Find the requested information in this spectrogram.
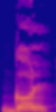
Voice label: "gol", Silabas

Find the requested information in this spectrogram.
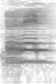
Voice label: "rrel", silabas

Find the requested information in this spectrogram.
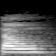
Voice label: "tahu", Silabas

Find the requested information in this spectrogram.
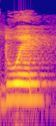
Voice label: "duen", Silabas

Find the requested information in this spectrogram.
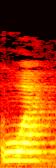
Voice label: "cua", Silabas

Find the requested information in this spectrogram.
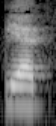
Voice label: "pliad", Silabas

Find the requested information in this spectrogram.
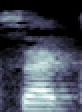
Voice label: "xac", Silabas

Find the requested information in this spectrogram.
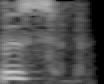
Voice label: "psf", Silabas

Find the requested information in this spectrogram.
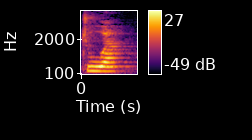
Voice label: "chua", Silabas

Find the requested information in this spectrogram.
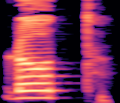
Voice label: "rot", silabas

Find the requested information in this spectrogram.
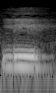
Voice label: "lib", Silabas

